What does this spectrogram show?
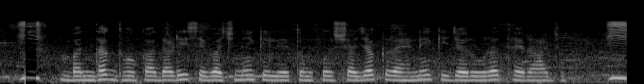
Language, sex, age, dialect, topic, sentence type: Hindi, female, 18-24, Kanauji Braj Bhasha, banking, statement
